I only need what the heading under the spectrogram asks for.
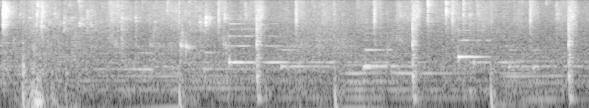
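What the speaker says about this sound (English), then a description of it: "I am draining all the excess water off of my zucchini apples." Excess water drains off cooked zucchini pieces prepared as mock apples, giving steady dripping and splashing with small spattering bursts over a continuous tonal backing.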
